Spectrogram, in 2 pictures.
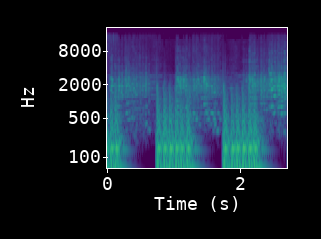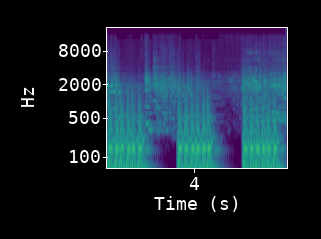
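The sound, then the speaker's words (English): Thumping film soundtrack music: six heavy, booming low hits land in a steady, slow pulse, each swelling then fading, with a harsh, gritty upper layer over them. No one speaks. “And there's a brilliant, like, thumping soundtrack to this bit, isn't there?”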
